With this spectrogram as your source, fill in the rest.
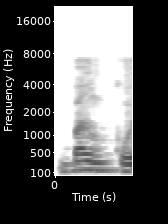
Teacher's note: A sílaba forte aqui é ban, não é isso, tá?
